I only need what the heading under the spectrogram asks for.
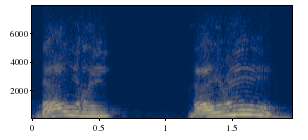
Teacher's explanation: a palavra Bauru a sílaba tônica é a última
